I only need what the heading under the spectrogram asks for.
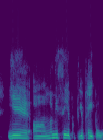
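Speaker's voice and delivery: loud, attitude-filled tone. Retelling what the guy at the DMV said: imitating someone with an attitude. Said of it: "with an attitude".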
